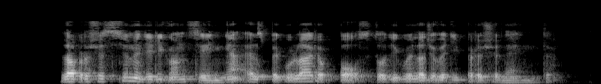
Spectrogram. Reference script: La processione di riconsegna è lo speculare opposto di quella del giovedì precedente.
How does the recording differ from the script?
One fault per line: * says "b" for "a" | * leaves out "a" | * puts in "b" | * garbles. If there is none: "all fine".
* leaves out "lo"
* leaves out "del"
